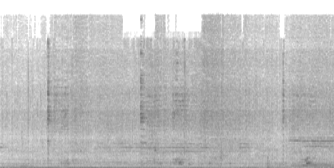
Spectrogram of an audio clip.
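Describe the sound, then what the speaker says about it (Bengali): Ginger-cumin paste and tomato paste with turmeric, salt and water fry in oil in a wok, giving a continuous close sizzle broken by a few sharp spatula scrapes and clinks as the mixture is stirred. "তো তার মধ্যে আমি হলুদ নুন জল দিয়ে এখন কষিয়ে নিচ্ছি।"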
